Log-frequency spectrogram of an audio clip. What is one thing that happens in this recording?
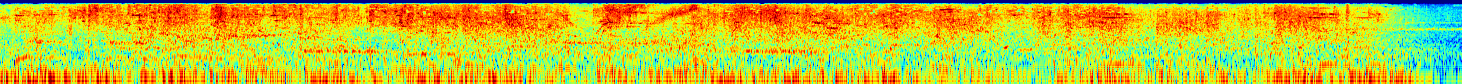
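Game spells crackle and burst during a battle.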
